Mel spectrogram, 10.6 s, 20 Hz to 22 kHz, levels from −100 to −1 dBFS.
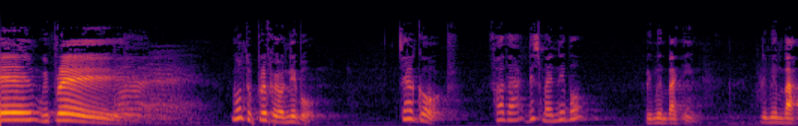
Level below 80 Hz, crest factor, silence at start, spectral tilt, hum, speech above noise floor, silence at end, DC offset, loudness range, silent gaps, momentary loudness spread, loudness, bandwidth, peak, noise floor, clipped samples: -86 dBFS; 22 dB; 0 s; -4 dB/octave; none; 41 dB; 0 s; under 0.1%; 11 LU; none; 22 LU; -34 LUFS; 9.6 kHz; -14 dBFS; -77 dBFS; under 0.1%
